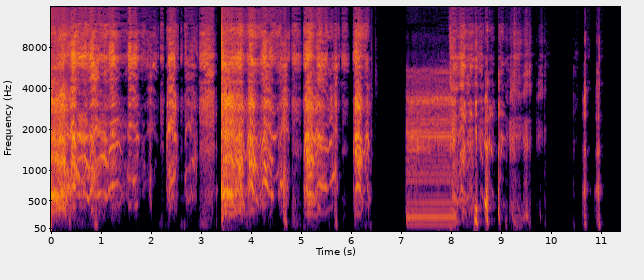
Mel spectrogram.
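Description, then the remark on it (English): A voice imitates an old smoker's harsh, hacking cigarette cough in a long, phlegmy fit of repeated rasping bursts, loud, broken by a brief steady tone and a few final sharp clicks. “Yeah, they had that old cigarette cough.”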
